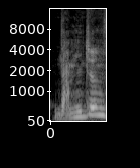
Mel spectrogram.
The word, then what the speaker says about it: 남전: 서산대사가 쓴 그 선가 귀감인데, 거북 귀자인데 그건 또 구감으로 읽어드리고, 남천 스님인데 원래 이렇게 하는 샘천자인데 남전 스님이라고 예우상 읽어드립니다.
